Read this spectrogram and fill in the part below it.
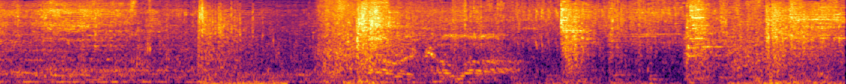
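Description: Video game combat sound effects whoosh and crackle.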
